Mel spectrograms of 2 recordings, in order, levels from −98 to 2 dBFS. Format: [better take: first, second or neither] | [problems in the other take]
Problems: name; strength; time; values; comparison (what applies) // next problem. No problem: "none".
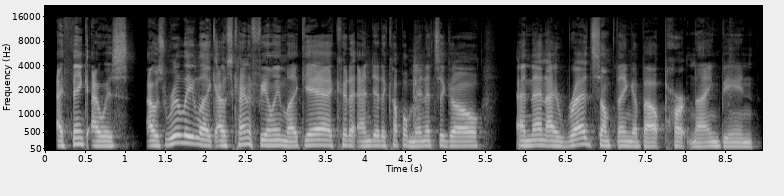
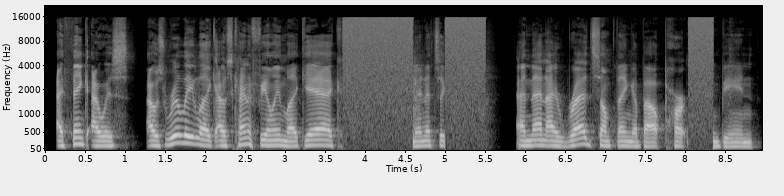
first | audio cutting out; filled with static; at 3.5 s for 1 s, at 5 s for 0.5 s and at 8 s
